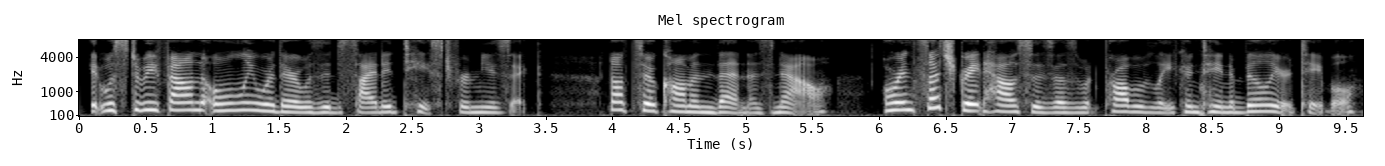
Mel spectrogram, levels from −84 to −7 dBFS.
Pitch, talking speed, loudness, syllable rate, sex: 225 Hz, 200 wpm, -20 LUFS, 5.4 syllables/s, female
